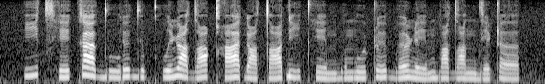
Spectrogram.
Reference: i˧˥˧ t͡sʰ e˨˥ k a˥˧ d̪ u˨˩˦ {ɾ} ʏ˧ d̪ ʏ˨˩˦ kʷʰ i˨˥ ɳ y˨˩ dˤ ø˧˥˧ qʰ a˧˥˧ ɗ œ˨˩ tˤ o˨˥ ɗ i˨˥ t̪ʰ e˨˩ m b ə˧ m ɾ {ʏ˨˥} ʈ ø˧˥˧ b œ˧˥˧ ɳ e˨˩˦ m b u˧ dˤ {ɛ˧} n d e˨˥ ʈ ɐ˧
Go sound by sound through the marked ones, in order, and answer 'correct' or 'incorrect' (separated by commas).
correct, incorrect, incorrect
